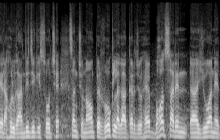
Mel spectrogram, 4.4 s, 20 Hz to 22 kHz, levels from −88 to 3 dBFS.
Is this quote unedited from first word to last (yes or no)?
no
